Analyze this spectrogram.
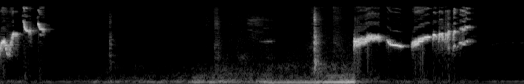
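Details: Male white-rumped shama courting a female: short high whistled phrases at the start and end, separated by a low humming drone in the background.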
